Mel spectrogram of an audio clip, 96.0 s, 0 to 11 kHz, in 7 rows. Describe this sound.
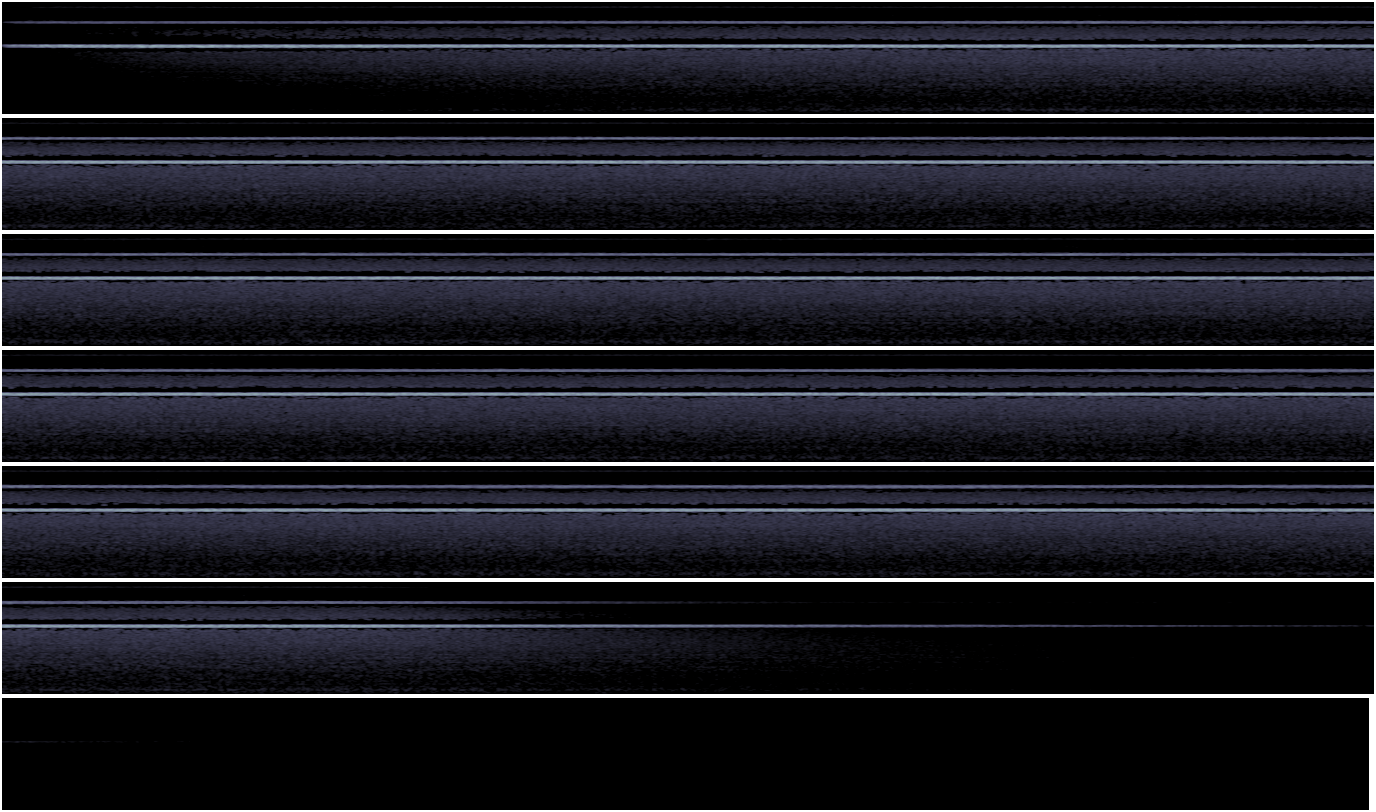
LAYERS 015 - CHOROID PADDO- (115)
LAYERS 015 - CHOROID PADDO is an extensive multisample package containing 128 samples. The numbers are equivalent to chromatic key assignment covering a complete MIDI keyboard (128 keys). The sound of CHOROID PADDO is one of a beautiful PAD. Each sample is more than one minute long and is very useful as a nice PAD sound. All samples have a very long sustain phase so no looping is necessary in your favourite sampler. It was created layering various VST instruments: Ironhead-Bash, Sontarium, Vember Audio's Surge, Waldorf A1 plus some convolution (Voxengo's Pristine Space is my favourite).
ambient, drone, multisample, pad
